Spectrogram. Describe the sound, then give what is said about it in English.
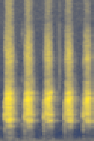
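A voice mimics the chugging, train-like percussion at the start of a song with five quick, evenly spaced breathy 'chh' bursts, fairly loud, with no other sound around them. “The percussion's going like it goes like”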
